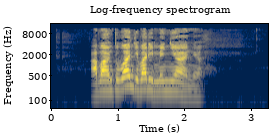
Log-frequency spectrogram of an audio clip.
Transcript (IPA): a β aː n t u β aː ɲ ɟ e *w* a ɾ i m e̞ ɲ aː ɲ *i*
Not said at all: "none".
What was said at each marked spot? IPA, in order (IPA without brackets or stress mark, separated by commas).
β, a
